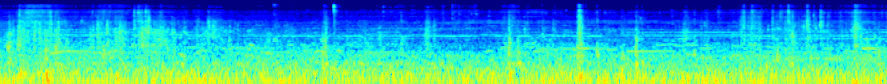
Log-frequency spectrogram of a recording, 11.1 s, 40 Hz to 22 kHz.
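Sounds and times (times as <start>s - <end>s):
voices: 0.1s - 11.0s.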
